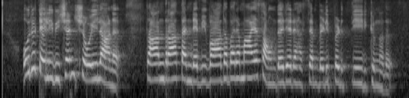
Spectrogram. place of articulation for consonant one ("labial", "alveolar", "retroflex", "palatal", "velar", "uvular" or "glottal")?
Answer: alveolar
